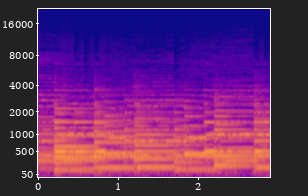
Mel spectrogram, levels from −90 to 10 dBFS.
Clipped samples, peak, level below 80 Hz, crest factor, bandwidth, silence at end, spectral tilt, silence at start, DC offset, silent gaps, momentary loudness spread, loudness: under 0.1%; -4 dBFS; -50 dBFS; 14 dB; 8.2 kHz; 0 s; -8.5 dB/octave; 0 s; under 0.1%; none; 4 LU; -18 LUFS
